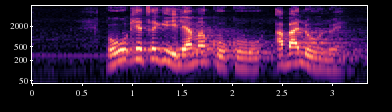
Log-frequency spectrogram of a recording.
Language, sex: Zulu, female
